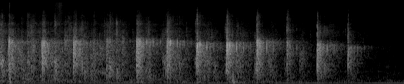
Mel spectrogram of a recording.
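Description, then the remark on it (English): In Dallas, a group gives a hand clap in the name of Jesus, clapping together in a steady, even rhythm, about a dozen sharp, bright claps at roughly three per second, moderately loud and tapering off at the end. No one speaks. “Give him a mighty hand clap in the name of Jesus.”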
